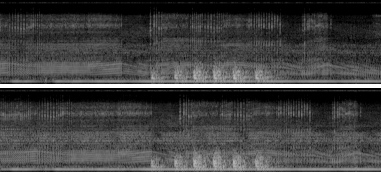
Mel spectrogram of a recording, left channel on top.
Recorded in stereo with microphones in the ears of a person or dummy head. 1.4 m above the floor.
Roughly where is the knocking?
Right.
